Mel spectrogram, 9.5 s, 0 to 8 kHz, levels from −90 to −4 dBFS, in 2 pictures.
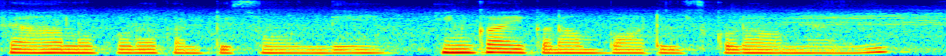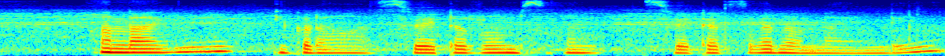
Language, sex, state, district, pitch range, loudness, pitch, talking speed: Telugu, female, Andhra Pradesh, Annamaya, 175-190 Hz, -20 LUFS, 180 Hz, 100 wpm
